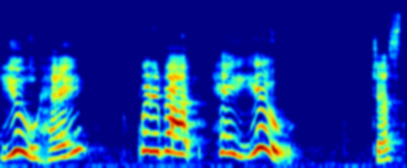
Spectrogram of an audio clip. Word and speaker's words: Unhei: no no unheir corrected it's spelled u-n-h-e-i it's pronounced oh it's you hey said the boy like you hey what about hey you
